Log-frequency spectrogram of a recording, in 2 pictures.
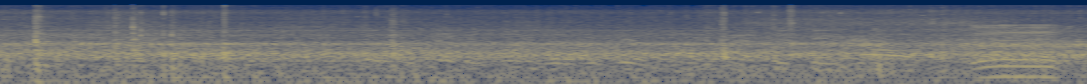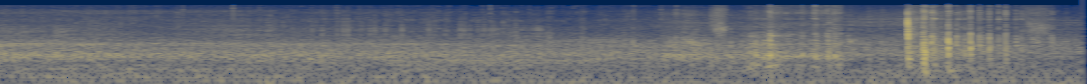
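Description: Skateboard wheels rolling steadily over concrete, a continuous gritty rumble. Near the end a few sharp clacks as the rider steps off and the board tips up.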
